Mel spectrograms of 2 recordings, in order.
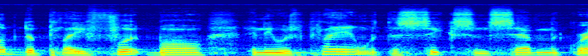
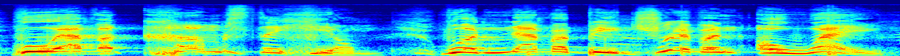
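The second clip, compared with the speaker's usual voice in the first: high, raised voice with drawn-out key words; emphatic preaching; 10 semitones higher, 13 dB louder, slower than usual. Real, not acted. Preacher brings good news of never being driven away, emphatic. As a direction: proclaim the good news phrase by phrase.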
